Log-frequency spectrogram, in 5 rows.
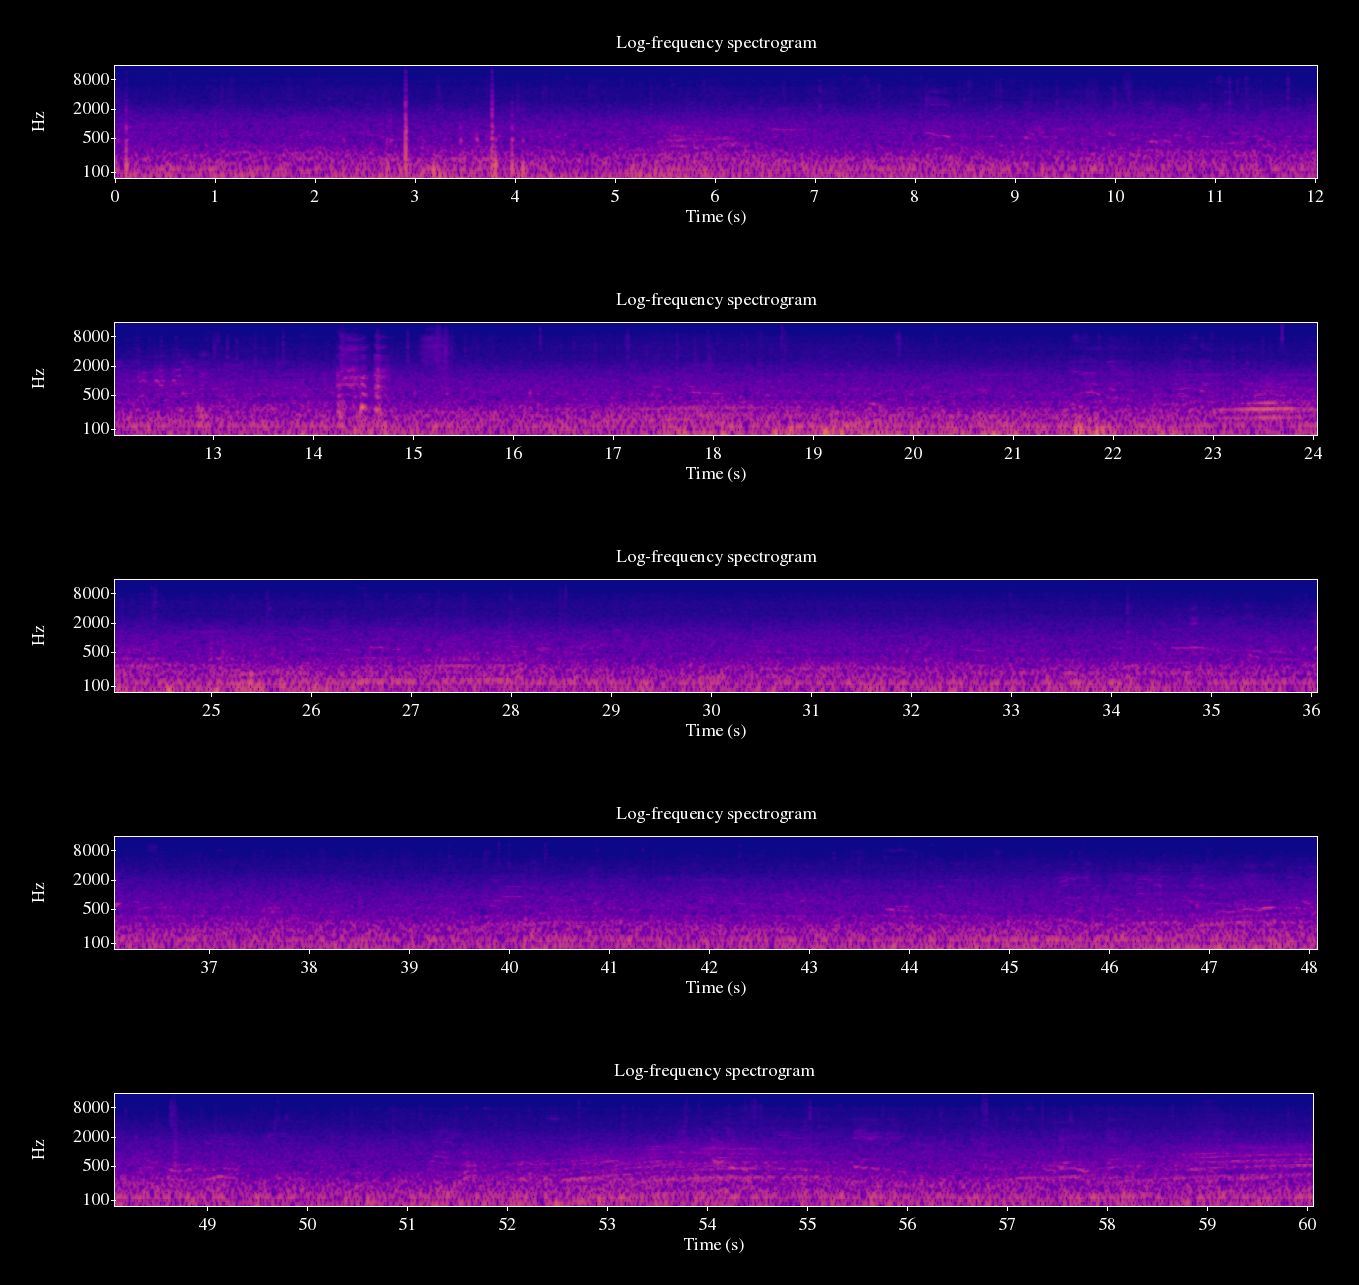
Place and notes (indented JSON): {
  "title": "Appalachian State University, Boone, NC, USA - Audio Documentary Sense of Place",
  "date": "2015-09-23 12:10:00",
  "description": "Sanford Mall sense of place recording",
  "latitude": "36.21",
  "longitude": "-81.68",
  "altitude": "984",
  "timezone": "America/New_York"
}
